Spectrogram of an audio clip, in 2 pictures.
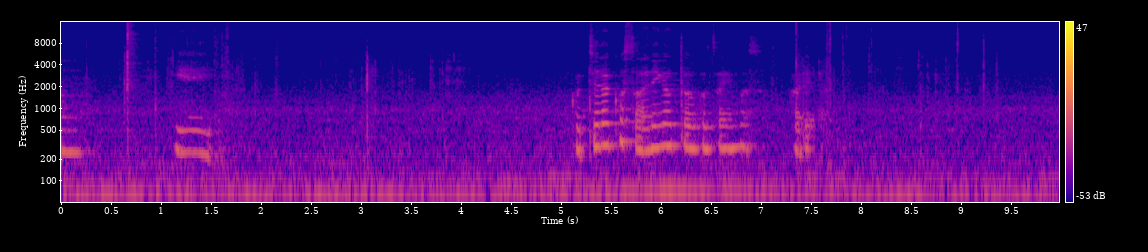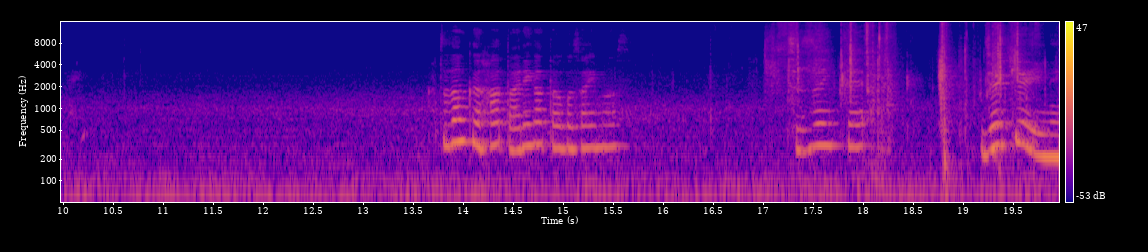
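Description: Notebook pages rustle and flip.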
